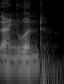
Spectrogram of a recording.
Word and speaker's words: Englund: Johnny Depp, Robert Englund? It is England.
